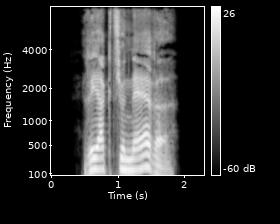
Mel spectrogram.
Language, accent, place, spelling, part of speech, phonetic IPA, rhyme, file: German, Germany, Berlin, reaktionäre, adjective, [ʁeakt͡si̯oˈnɛːʁə], -ɛːʁə, De-reaktionäre.ogg
- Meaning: inflection of reaktionär: 1. strong/mixed nominative/accusative feminine singular 2. strong nominative/accusative plural 3. weak nominative all-gender singular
